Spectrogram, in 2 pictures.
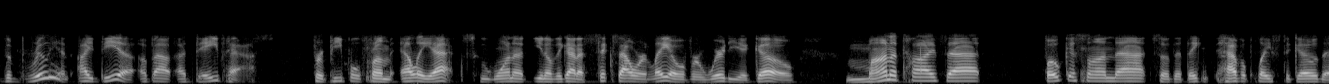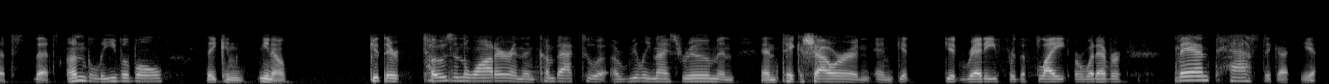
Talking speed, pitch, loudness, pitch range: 180 wpm, 140 Hz, -26 LUFS, 125-150 Hz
